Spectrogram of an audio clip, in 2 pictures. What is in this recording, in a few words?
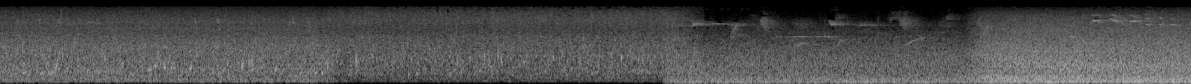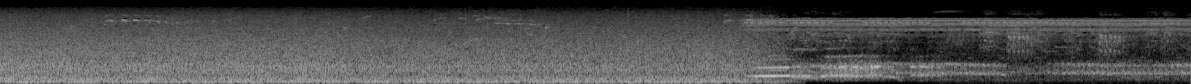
Running Water sounds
